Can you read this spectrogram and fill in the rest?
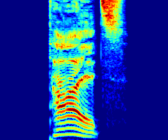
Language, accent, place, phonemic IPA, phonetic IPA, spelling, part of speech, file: German, Germany, Berlin, /taːls/, [tʰaːls], Tals, noun, De-Tals.ogg
- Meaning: genitive singular of Tal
